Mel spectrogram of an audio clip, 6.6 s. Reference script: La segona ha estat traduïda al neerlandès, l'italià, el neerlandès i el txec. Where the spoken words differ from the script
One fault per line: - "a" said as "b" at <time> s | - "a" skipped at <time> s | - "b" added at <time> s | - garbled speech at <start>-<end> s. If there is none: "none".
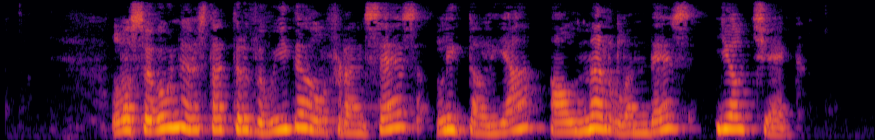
- "neerlandès" said as "francès" at 2.5 s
